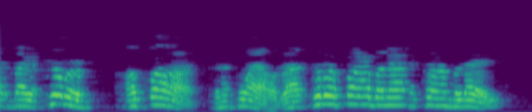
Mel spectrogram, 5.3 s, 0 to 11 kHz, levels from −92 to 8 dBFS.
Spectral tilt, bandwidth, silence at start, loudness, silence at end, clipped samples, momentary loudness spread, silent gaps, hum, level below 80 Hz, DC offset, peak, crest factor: -14 dB/octave; 2.7 kHz; 0 s; -23 LUFS; 0.35 s; under 0.1%; 12 LU; none; none; under -90 dBFS; under 0.1%; -6 dBFS; 16 dB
